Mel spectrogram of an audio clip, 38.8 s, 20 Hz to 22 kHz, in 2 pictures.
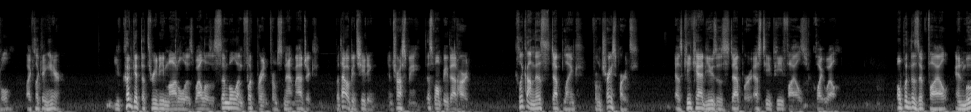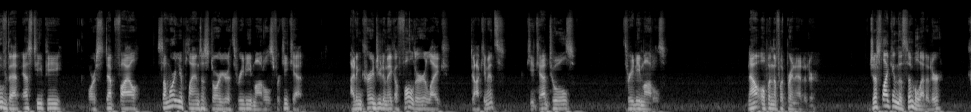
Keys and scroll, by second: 31.3-33.0 typing, 33.3 Return.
